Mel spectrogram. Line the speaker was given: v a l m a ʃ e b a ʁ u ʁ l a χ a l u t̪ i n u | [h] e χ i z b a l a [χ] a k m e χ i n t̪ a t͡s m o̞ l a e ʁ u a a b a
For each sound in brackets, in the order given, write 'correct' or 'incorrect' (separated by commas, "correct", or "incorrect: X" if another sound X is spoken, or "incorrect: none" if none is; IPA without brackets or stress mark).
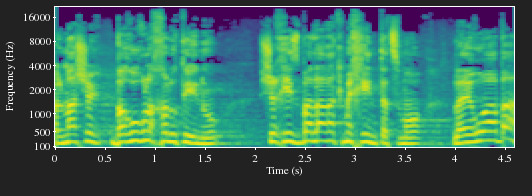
incorrect: ʃ, incorrect: ʁ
